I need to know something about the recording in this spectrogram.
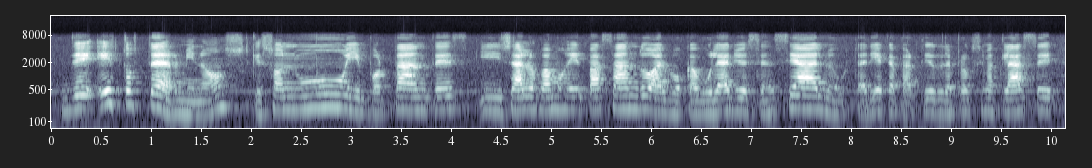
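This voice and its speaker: A woman with an Argentine Spanish accent teaches French in an online class, explaining patiently and frequently checking that her students are keeping up. Her voice sits low, and there is background noise.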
